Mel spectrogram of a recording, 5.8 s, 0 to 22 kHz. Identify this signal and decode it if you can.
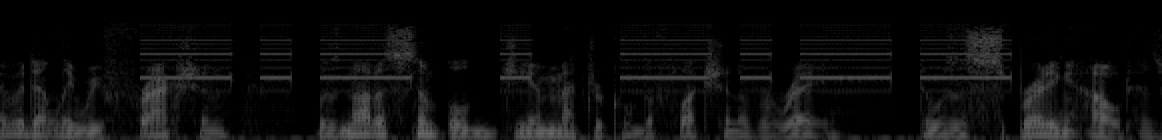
Morse code, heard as a high beeper, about 8 wpm, 2250 Hz, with speech in English. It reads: KEY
